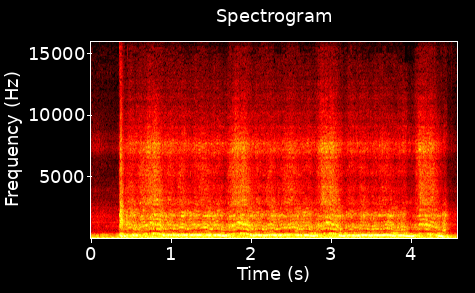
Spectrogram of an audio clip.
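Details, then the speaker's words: 1984 Mazda RX-7 with a Ford 302/5.0 V8 and C4, sat for nine months: the starter turns the engine over with a sagging, wavering pitch and no firing. Battery voltage bleeds from below 12 V toward 7–8 V, too low for spark. Crank, no start, weak battery. "I only get a few good seconds of cranking before this drops below 12 and it's probably not putting out any spark so you know it just kind of turns the engine over and doesn't really do anything"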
